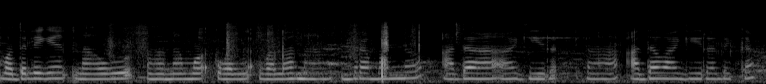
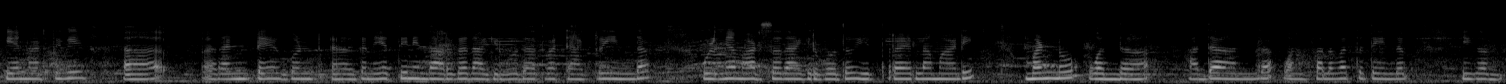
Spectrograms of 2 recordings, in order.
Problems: background sounds at intervals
